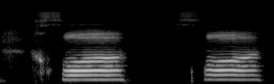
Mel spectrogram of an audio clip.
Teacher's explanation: اب یہ جو خو ہے یہ ایک تو موٹا پڑھا جاتا ہے، یعنی پور پڑھا جاتا ہے، اس کو پڑھتے ہوئے جو پور پڑھے جاتے ہیں، الفاظ موٹے پڑھے جاتے ہیں، ان کو پڑھتے ہوئے ہمارا منہ گول ہو جاتا ہے آٹومیٹکلی، اور اس کو پڑھتے ہوئے گلے میں تھوڑی سی خراش سی محسوس ہوتی ہے، یعنی یہ حلق کے اوپر والے حصے سے، جو حلق کا اوپر والا حصہ ہے وہاں سے ادا ہوتا ہے، ٹھیک ہے۔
